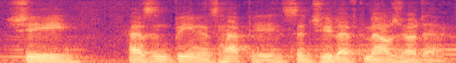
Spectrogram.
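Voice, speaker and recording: An actor plays a brooding gentleman of a gothic manor. His voice is fairly low, measured and courteous, in old TV soap style, with music clearly heard behind him. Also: little pitch movement, natural voice. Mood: courteous, guarded. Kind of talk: gothic television soap opera acting. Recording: old TV soundtrack with organ music.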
